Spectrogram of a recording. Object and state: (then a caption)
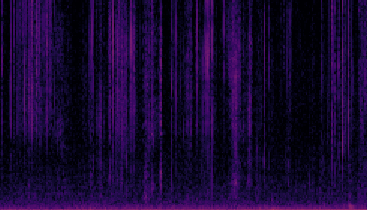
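Foam modeling dough. Blue beaded Play-Doh Foam modeling dough, soft and solid, is pinched, torn into small pieces and squeezed with fingertips and long nails. Quiet, continuous bright crackling and crunchy tearing sounds run throughout over a steady low hum.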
